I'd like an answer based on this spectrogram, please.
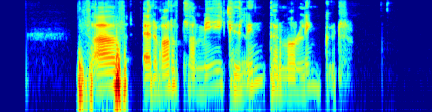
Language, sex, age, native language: Icelandic, male, 20-29, Icelandic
